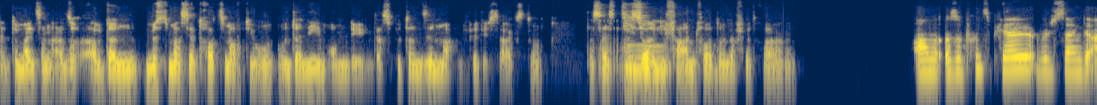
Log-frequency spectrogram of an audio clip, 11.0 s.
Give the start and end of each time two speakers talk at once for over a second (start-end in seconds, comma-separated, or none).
none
